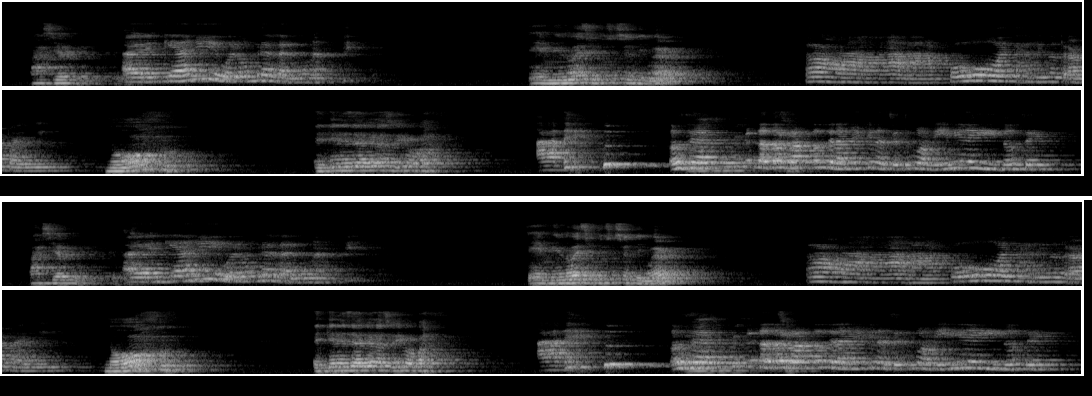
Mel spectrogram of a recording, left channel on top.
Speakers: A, on the right; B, on the left.
A: ah, cierto, cierto,
B: A ver,
A: cierto.
B: ¿en qué año llegó el hombre a la luna?
A: ¿En 1969.
B: Ah, oh, estás haciendo trampa, Erwin.
A: No, <laughs> es que en ese año nació mi papá.
B: Ah, <laughs>
A: <laughs>
B: o
A: yo
B: sea,
A: siempre...
B: todos los datos
A: Sí,
B: random del año en que nació tu familia y no sé.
